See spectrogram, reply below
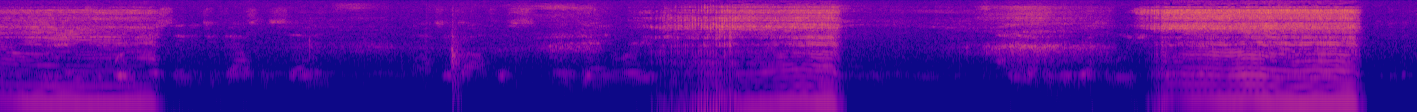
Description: Our mini pig "Kinkku" snores when she sleeps.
